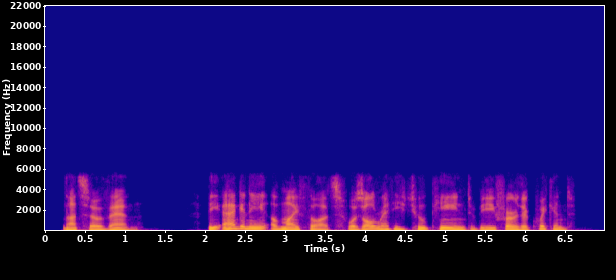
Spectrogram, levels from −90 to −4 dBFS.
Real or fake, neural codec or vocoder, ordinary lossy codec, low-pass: fake; vocoder, 22.05 kHz, 80 mel bands, Vocos; Opus, 24 kbps; 5.4 kHz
